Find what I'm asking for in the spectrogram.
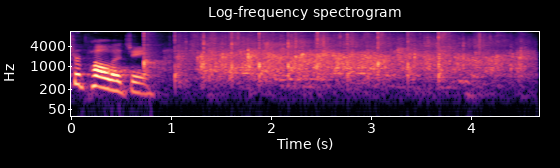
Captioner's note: all applauding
